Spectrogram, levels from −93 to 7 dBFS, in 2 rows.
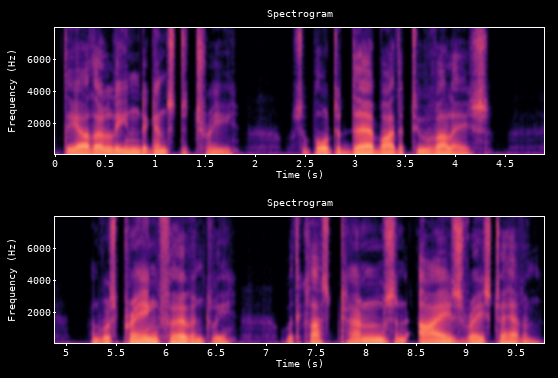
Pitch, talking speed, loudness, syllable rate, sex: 125 Hz, 145 wpm, -19 LUFS, 4.8 syllables/s, male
